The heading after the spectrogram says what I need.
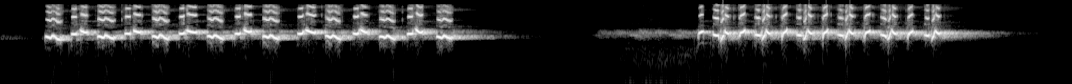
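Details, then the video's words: Sooty-headed bulbul delivering long rapid trills to prompt other bulbuls to sing; two extended bursts of fast, evenly repeated bubbly notes, each about two seconds, separated by a short gap, no background noise. "trucukan gacor ROPEL PANJANG buat pancingan trucukan agar bunyi JADIKAN burung trucuk gacor NYAUT"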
